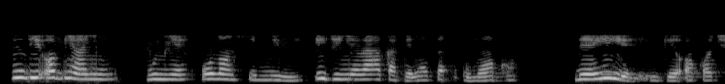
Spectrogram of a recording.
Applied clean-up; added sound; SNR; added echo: neural mask model DeepFilterNet 3.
